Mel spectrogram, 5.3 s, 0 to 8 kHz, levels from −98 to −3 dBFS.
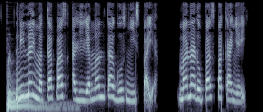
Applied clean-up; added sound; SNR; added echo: none; Guitar; 4 dB; none.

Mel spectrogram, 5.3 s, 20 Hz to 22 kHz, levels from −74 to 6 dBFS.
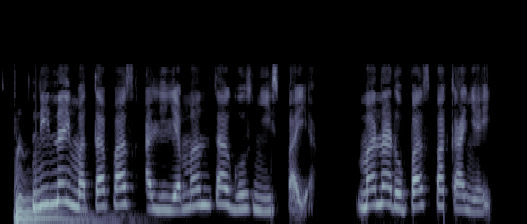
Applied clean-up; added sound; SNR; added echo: classical method log-MMSE.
